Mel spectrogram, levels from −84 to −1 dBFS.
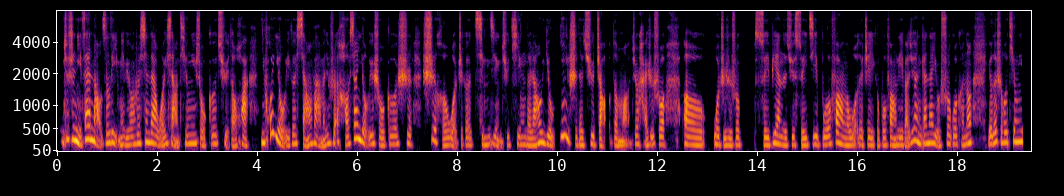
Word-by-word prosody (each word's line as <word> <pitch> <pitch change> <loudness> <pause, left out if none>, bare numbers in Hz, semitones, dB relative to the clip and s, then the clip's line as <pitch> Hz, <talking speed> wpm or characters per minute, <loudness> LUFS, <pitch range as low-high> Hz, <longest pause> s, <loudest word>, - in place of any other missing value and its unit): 就 275 - +3
是 275 -1 +4
你 210 -8 +8
在 280 +1 +8
脑 240 - +4
子 195 - -1
里 205 -3 0
面， 155 +2 -4
比 155 - -2
方 165 +1 -4
说 190 - -1
现 210 +3 +5
在 195 -3 +4
我 155 -1 -3
想 190 - 0
听 185 -2 -3
一 195 - +1
首 - - -3
歌 180 +2 -6
曲 190 - -1
的 - - -3
话， - - 0 0.2
你 205 - +4
会 375 - 0
有 300 - +2
一 150 - -3
个 185 +4 -3
想 185 -2 +3
法 195 -2 -1
吗？ - - -3
就 190 - -3
是 210 +2 -3
好 165 -7 -2
像 295 +9 +5
有 225 - 0
一 180 - -2
首 155 -5 -1
歌 170 +3 -6
是 180 -2 0 0.2
适 265 -3 +4
合 150 -7 -4
我 155 -1 -3
这 155 - -7
个 155 -1 -6
情 160 +1 +6
景 170 -7 -5
去 160 - -3
听 165 +1 -5
的， 145 -1 -2
然 150 - +1
后 210 +1 +4
有 170 -5 -1
意 340 -3 +2
识 160 - +2
地 150 0 -2
去 170 +4 +1
找 - - +1
的 - - -3
吗？ 75 +1 -1
就 175 -1 -4
还 165 - -3
是 160 +1 -3
说， 170 -1 0 0.4
呃， 155 -3 +1
我 175 -1 -1
只 150 -2 -3
是 150 -1 -2
说 155 +1 -4 0.3
随 155 -1 +1
便 180 +1 0
地 150 - -2
去 160 +2 -4
随 150 -1 0
机 160 +2 +1
播 165 +1 -3
放 190 -3 +3
了 150 - -1
我 150 - -4
的 160 - -5
这 150 +1 -4
个 145 - -8
播 150 0 -5
放 155 -2 -1
列 155 0 -3
表。 140 - -3
就 220 - -3
像 250 -3 +3
你 190 - +1
刚 185 0 -1
才 200 0 +2
有 170 -5 -2
说 180 +5 -4
过， 175 0 -4
可 165 - -9
能 185 +5 +1 0.3
有 - - -2
的 215 - +2
时 240 - -2
候 210 +1 +1
听 225 +1 +1
一 - - +4
首 - - -9
170 Hz, 315 characters per minute, -23 LUFS, 155-195 Hz, 0.4 s, 你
